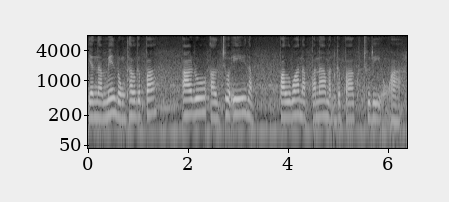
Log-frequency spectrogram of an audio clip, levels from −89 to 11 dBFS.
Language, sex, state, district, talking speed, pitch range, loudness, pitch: Garo, female, Meghalaya, North Garo Hills, 95 wpm, 180-210 Hz, -19 LUFS, 195 Hz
